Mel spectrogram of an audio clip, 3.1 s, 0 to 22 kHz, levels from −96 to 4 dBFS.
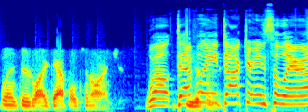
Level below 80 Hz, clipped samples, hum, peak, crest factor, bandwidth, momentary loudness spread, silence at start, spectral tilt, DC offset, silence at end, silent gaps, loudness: -50 dBFS; under 0.1%; none; -2 dBFS; 14 dB; 15.5 kHz; 7 LU; 0 s; -4 dB/octave; under 0.1%; 0 s; none; -16 LUFS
